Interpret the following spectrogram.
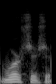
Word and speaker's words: Worcestershire: i'm pronouncing it chester worcestershire worcestershire really you don't say it you just mumble it worcestershire all right so jeff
